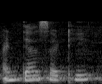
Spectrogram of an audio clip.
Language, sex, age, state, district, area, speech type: Marathi, female, 18-30, Maharashtra, Ratnagiri, rural, spontaneous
